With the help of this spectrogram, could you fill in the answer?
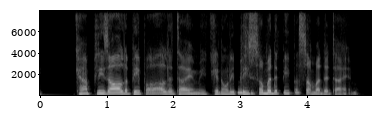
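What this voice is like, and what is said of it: Half-hearted, weak Jamaican accent. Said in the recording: “I was kind of trying to attempt a Jamaican accent, but I didn't want to go full on. So I was kind of half and half there. That was really bad.”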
